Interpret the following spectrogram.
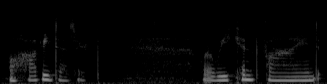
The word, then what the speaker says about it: Mojave: This is the Mojave Desert, which is how we say it. Mojave Desert, where we can find Death Valley.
